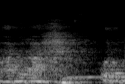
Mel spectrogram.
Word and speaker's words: 아브라함: 왜냐하면 여러분들 아브라함으로 발음을 하려면 반드시 히읗자, 다시 말하면 숨소리가 들어가게 됩니다. 아브라함 숨소리가 나가게 됩니다.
